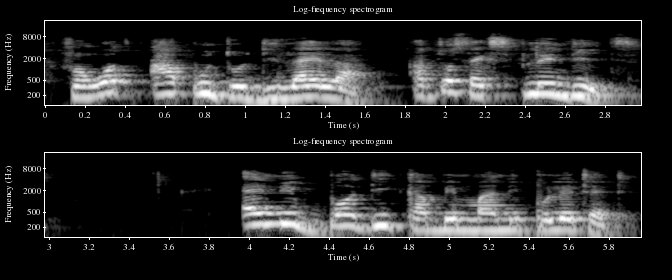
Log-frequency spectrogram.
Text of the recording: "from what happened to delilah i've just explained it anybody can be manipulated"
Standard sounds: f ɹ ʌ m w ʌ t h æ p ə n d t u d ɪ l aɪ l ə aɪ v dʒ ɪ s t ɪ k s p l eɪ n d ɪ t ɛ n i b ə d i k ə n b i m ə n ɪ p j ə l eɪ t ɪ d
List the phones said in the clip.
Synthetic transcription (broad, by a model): f ɹ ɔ m w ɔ t h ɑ p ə n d t u d ɪ l aɪ l ə aɪ v dʒ ɪ s t ɪ k s p l eɪ n d ɪ t ɛ n i b ə d i k ə n b i m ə n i p j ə l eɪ t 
